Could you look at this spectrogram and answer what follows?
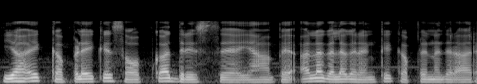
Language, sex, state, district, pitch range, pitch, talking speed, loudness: Hindi, male, Jharkhand, Garhwa, 110-140 Hz, 115 Hz, 240 wpm, -19 LUFS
